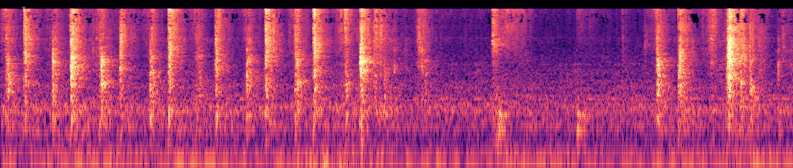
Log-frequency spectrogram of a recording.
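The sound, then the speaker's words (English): Playing cards are drawn and shuffled from a deck, making many soft, irregular taps and papery flicks in quick clusters, with a brief lull partway through. The sound is faint and there is no talk. “I want to take some more cards.”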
